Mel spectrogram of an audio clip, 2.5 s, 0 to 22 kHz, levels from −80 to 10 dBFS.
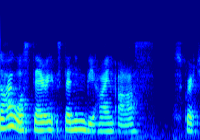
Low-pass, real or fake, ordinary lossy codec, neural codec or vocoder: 7.2 kHz; real; none; none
